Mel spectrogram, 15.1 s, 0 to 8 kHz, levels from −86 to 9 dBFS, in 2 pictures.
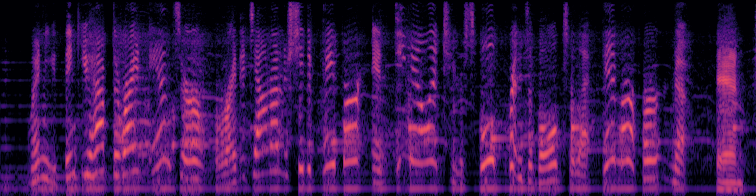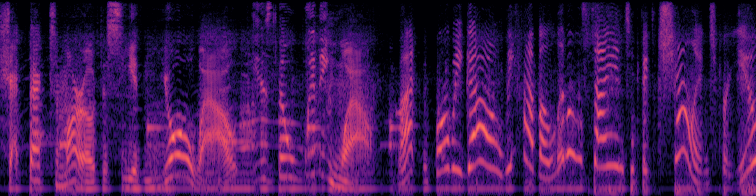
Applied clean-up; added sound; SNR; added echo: neural mask model RNNoise.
